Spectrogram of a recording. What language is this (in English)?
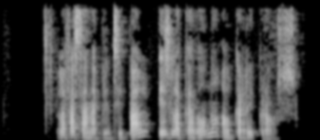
Catalan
